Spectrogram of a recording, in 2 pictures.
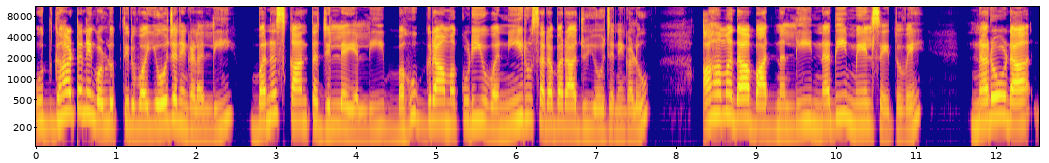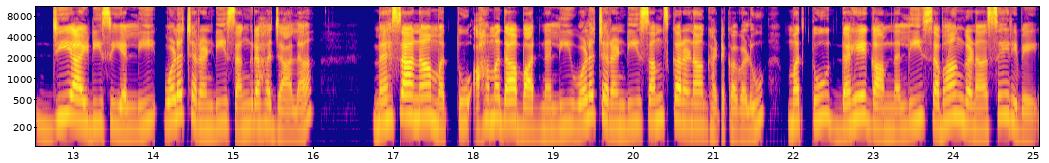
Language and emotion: Kannada, neutral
